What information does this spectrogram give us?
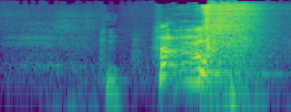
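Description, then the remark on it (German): A single loud sneeze: a quick sharp intake of breath followed by a bright, explosive burst that trails off over about half a second. “Gesundheit.”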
